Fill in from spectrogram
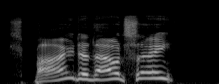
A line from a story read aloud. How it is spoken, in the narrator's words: he shouted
